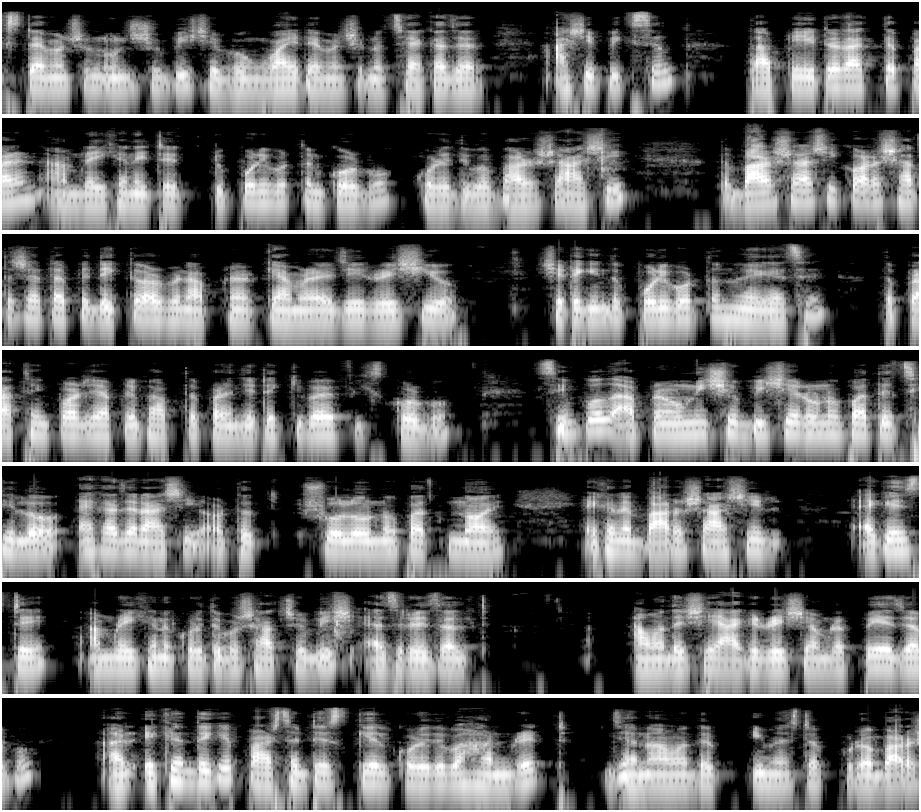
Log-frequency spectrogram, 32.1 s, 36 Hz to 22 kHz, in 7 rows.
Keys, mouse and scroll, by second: 5.5-7.4 drag, 23.1-24.6 drag, 24.6 KP_Add, 28.8 click.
